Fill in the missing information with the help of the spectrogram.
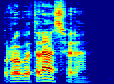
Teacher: the actor has this beautiful uh retracted s sound which i think is native to his german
